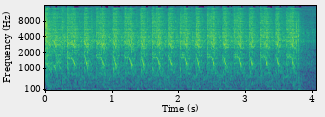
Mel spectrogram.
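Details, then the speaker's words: Normal starter cranking of a motorcycle with the spark plug wires disconnected to measure cranking voltage, which reads over 10 volts. Brisk, even cranking at roughly three and a half pulses a second with no dragging or slowing; starter and battery are healthy. "I've disconnected the spark plug wires on this because we want to see what the cranking voltage is. So, that being the case, let's go ahead and crank the engine and see what it does."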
